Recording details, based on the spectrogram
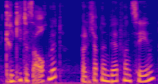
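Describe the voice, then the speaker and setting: Mellow-voiced man in casual game chat. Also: fairly high pitch, quick pace, husky. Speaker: tabletop game player.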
